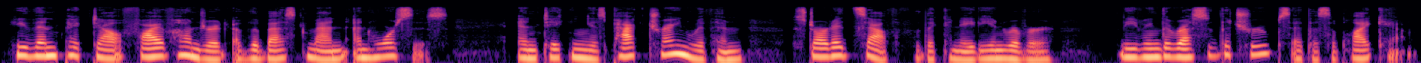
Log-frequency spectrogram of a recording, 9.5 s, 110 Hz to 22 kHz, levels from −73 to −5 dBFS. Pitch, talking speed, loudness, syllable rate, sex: 180 Hz, 220 wpm, -21 LUFS, 5.5 syllables/s, female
